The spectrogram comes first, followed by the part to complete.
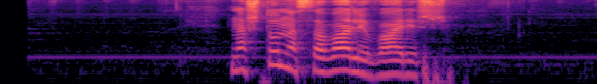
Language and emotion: Russian, neutral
